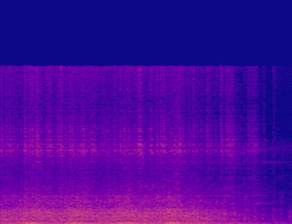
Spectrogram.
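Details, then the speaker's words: Komatsu wheel loader diesel shutting down after faulty alternator IC regulator was fixed; dashboard lights previously stayed on with key off. Rumble runs unevenly briefly then dies away smoothly; normal shutdown. "Oke, sekarang udah mati ya teman-teman ya, lampunya ya udah normal."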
